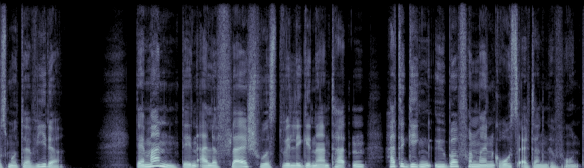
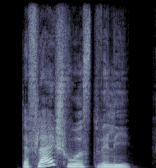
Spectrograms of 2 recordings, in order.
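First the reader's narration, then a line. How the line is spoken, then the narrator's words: Calling out again. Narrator (German): rief nochmal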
